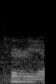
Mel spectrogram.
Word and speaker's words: periapt: Is that how you pronounce that? I wish that was Pariapt. What is it? Parafit? That's what I thought. What is the word? It's Periapt. Periapt.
